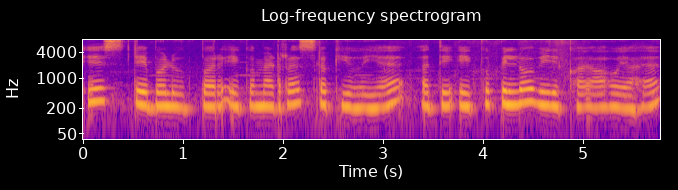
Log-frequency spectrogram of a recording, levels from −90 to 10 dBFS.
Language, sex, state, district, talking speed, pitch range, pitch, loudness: Punjabi, female, Punjab, Kapurthala, 155 wpm, 220-255 Hz, 230 Hz, -15 LUFS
